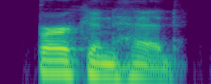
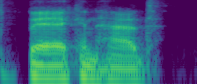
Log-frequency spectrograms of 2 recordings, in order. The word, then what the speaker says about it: Birkenhead: You guys would pronounce that Birkenhead. Yeah, Birkenhead. But it's Birkenhead. That's how I say it.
